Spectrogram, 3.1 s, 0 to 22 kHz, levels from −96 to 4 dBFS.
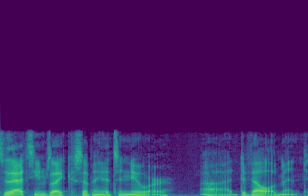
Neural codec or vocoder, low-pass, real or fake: codec, 16 kHz, 8 kbps, FreqCodec, larger model; 7.2 kHz; fake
